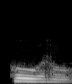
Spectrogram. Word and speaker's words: huru: is a Freedom Movement so we pronounce the word as it is in the word mood we say huru Oru then we also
